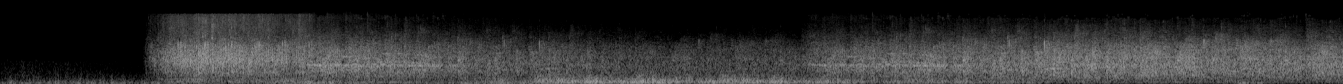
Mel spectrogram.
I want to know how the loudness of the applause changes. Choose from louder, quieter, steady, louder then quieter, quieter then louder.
quieter then louder.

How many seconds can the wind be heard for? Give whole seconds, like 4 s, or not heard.
13 s.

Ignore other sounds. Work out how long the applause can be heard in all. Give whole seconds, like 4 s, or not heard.
12 s.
